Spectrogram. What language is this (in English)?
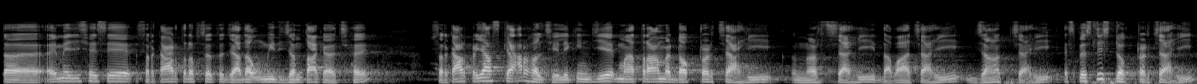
Maithili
